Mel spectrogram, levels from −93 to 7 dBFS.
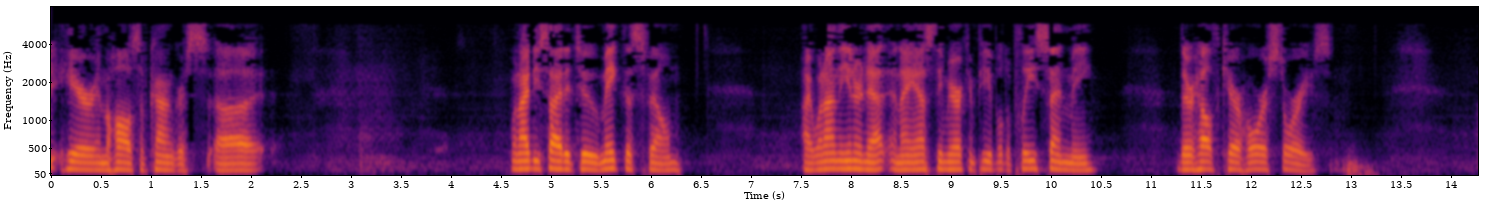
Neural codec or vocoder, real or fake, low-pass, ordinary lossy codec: codec, 24 kHz, 0.9 kbps, DualCodec; fake; 7.2 kHz; MP3, 24 kbps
